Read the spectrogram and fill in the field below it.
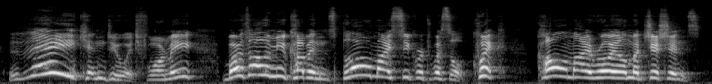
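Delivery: loud, high, triumphant royal orders; excited command. A narrator's reading. King summoning his magicians, excited shouting. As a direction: call out the orders with urgent glee.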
